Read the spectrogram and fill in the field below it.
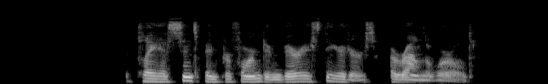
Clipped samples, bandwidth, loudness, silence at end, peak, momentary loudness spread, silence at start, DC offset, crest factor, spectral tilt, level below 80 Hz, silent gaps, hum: under 0.1%; 9.2 kHz; -25 LUFS; 0.75 s; -8 dBFS; 8 LU; 1.25 s; under 0.1%; 18 dB; -5.5 dB/octave; -72 dBFS; none; none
